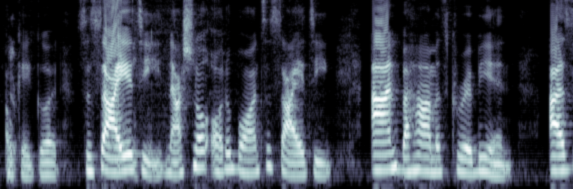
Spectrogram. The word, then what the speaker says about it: Audubon: organizations such as the Bahamas National Trust, National Audubon, did I pronounce that right? Yep. Okay, good. Society, National Audubon Society, and Bahamas Caribbean.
